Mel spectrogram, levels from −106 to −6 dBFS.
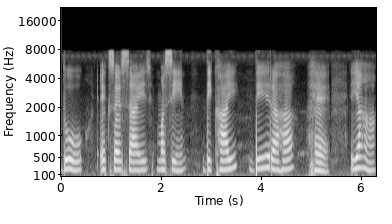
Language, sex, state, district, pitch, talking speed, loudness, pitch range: Hindi, female, Bihar, West Champaran, 210 Hz, 75 wpm, -21 LUFS, 205-225 Hz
